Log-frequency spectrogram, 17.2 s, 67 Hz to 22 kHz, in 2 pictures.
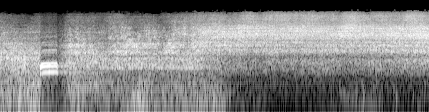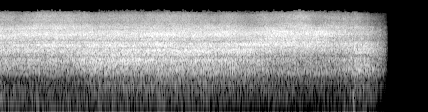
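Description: A4 Pacific steam locomotive venting steam in a loud, steady hiss, with a brief chime-whistle toot about a second in. The sound is rumbling at first, then the hiss alone from about four seconds.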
